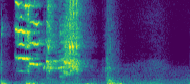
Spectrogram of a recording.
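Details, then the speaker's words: Graphite-coated wiper blade on dry glass: short, high, chirpy squeal as the blade drags, then quiet; mildly noisy dry squeak, water suggested to reduce it. "I mean it's a bit noisy. It's a mild noisy when you dry. You might add water because this is noisy. It because it's a graphite coating."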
